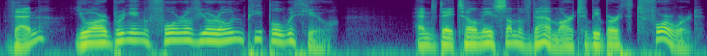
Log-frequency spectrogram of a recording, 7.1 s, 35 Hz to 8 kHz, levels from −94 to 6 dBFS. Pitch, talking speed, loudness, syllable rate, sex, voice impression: 125 Hz, 195 wpm, -16 LUFS, 4.8 syllables/s, male, masculine, middle-aged, thick, powerful, clear, slightly halting, cool, calm, mature, friendly, wild, lively, slightly strict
